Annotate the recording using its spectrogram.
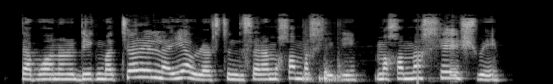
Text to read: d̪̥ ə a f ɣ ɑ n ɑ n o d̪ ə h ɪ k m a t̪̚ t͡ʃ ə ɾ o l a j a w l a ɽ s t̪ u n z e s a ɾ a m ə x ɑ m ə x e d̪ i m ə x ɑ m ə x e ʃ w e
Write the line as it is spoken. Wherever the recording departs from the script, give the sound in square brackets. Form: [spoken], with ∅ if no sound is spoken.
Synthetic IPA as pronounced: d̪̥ ə a f ɣ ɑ n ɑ n o d̪ ə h ɪ k m a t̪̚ t͡ʃ [ɑ] ɾ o l a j a w l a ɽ s t̪ u n z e s a ɾ a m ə x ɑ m ə x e d̪ i m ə x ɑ m ə x e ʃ w e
